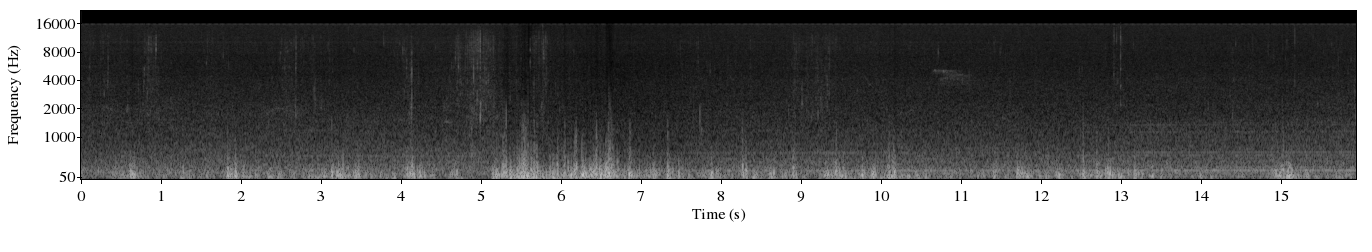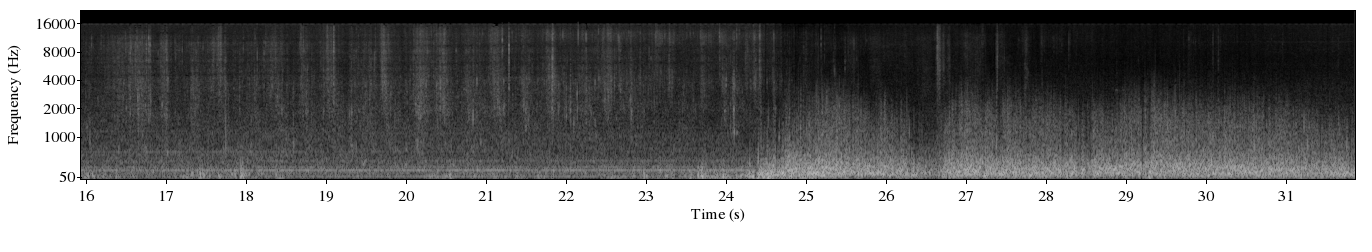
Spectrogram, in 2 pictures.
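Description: Wind buffeting the microphone in uneven gusts, heaviest over the last five or so seconds. A faint steady hum runs underneath through the middle stretch.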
